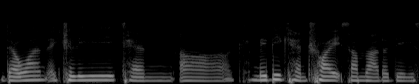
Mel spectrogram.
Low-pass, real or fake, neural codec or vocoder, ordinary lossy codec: 7.2 kHz; real; none; none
